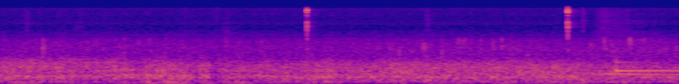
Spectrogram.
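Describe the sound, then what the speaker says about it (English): Thunderstorm ambience playing as background audio: a steady, dense wash of heavy rain with a low rumble of thunder running beneath it, continuous and fairly loud throughout, with no voices. "I'm going to turn down this thunderstorm audio because it is"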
